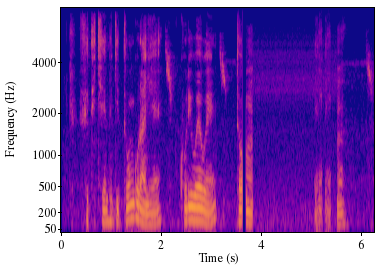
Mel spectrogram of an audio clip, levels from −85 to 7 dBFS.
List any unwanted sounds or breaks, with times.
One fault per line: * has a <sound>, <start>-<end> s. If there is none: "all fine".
* has a dropout, 3.6-3.7 s
* has a laugh, 5.1-5.4 s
